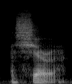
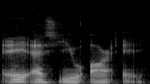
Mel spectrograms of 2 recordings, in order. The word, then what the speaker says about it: Asura: Pretty much, you find out that Naruto is pretty much a reincarnation of his son, Ashura. I think that's how you pronounce it. Ashura. It's Asura.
